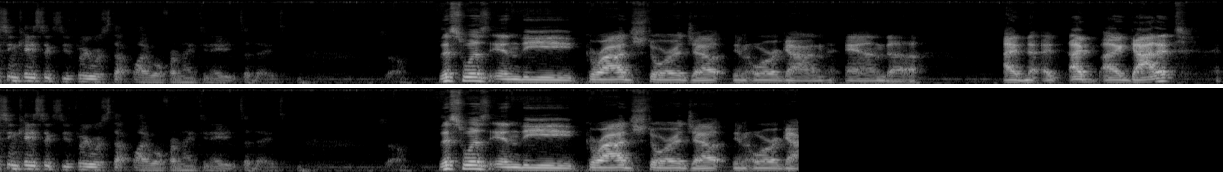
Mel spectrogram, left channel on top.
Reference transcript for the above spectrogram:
K-63 with step flywheel from 1980 to date. So this was in the garage storage out in Oregon, and I got it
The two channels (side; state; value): right; drops out; at 8.0 s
